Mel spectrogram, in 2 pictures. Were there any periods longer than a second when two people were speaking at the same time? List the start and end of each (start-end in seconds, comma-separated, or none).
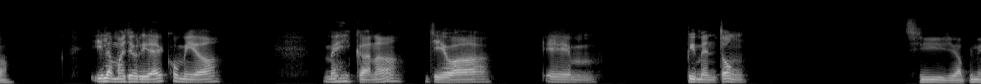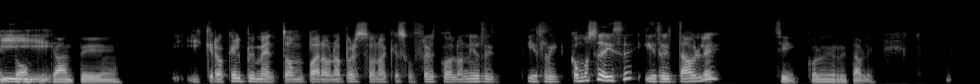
none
